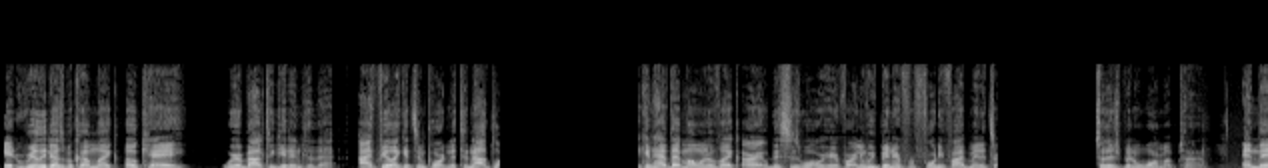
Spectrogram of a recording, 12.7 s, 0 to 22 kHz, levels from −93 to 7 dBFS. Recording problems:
audio cutting out; at 5 s for 1.5 s and at 10 s for 1 s
abrupt cut into speech; at the end

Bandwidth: 13.5 kHz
